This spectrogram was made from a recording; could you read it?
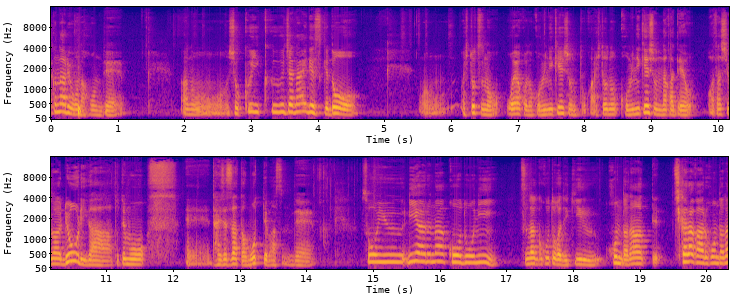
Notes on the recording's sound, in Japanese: スマートフォンでの録音・編集なしの一発勝負アドリブ録音。しかも1人しゃべり。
